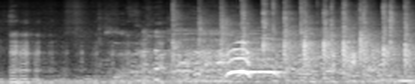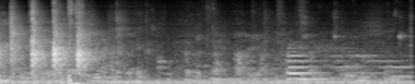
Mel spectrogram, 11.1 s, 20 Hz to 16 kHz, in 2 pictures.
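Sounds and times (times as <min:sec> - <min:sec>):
audience applause: 0:02.2 - 0:07.0.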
